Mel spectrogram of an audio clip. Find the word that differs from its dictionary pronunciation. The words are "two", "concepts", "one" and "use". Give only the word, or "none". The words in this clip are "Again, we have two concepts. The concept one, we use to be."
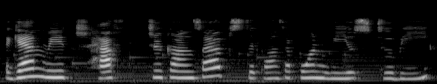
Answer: none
